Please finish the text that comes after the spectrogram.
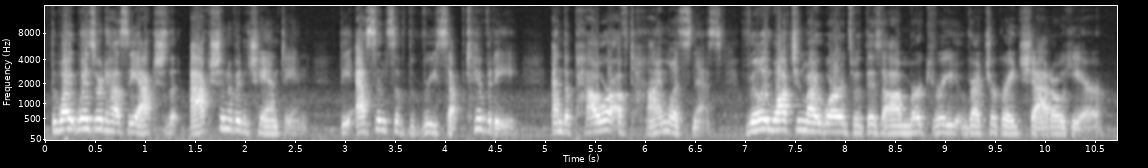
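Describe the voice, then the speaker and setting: A woman hosting a spiritual channel, her voice slightly raspy, talking in a gentle, flowing way with some halting restarts. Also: fairly low pitch. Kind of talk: casual spoken explainer, partly read aloud.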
